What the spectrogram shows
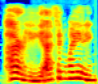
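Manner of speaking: high-pitched woman's voice. Voicing a female character, in a high-pitched female voice. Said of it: "She's got such a high pitched voice".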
